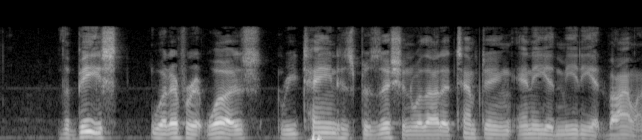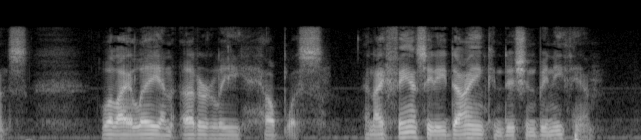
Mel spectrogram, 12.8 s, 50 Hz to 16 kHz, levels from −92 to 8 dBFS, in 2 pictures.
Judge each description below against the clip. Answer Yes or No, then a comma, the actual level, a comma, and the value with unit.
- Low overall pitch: Yes, low, 105 Hz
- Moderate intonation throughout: No, narrow, 2.0 semitones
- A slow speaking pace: Yes, slow, 130 wpm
